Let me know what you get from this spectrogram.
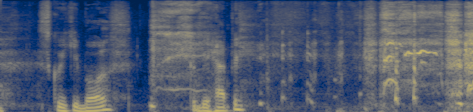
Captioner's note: laughs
